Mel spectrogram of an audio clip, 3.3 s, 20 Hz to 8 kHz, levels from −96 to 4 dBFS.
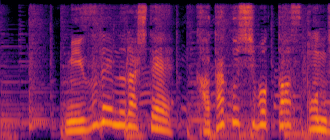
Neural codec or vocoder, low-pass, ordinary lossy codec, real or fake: none; 7.2 kHz; none; real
